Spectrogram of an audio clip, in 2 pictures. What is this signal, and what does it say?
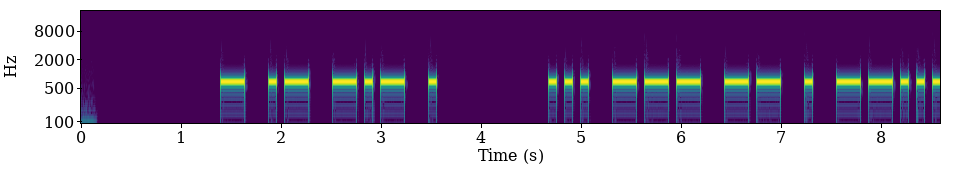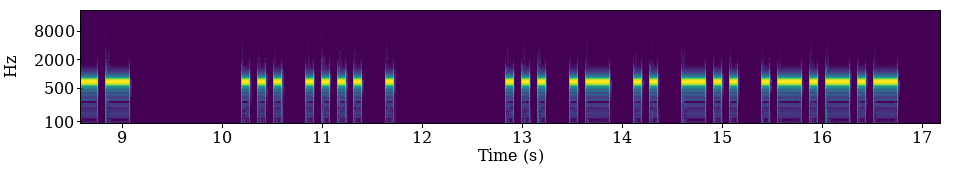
Morse code, heard as a keyed tone, about 15 wpm, 700 Hz. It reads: TAKE SOME, SHE SAID.
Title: 2x Word-Spacing - Sentences from Top 200 Words - 15wpm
